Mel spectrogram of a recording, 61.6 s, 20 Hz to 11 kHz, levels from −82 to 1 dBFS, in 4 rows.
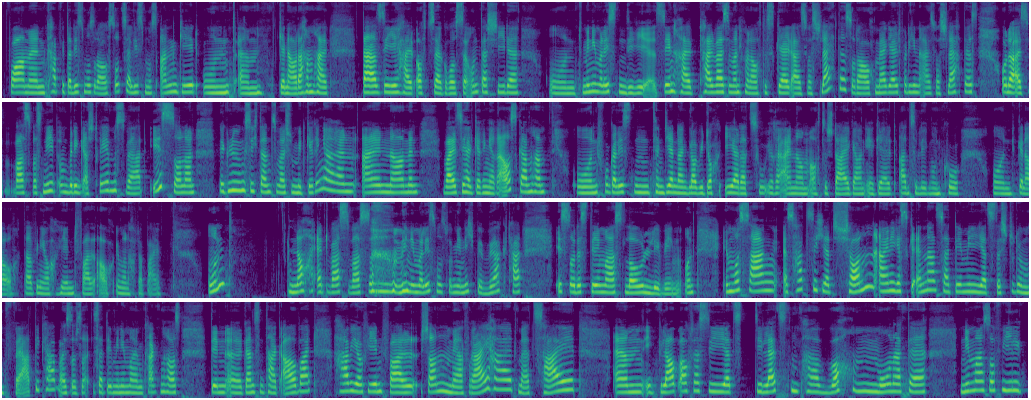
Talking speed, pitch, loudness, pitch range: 160 wpm, 230 Hz, -20 LUFS, 210-250 Hz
